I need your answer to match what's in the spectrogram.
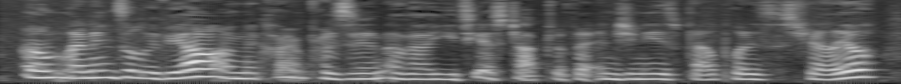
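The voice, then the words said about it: Hoarse, strained voice. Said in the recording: “I've just lost my voice.”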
